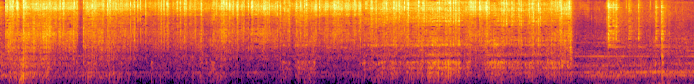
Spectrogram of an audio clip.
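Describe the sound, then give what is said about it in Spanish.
Stick electrode arc welding on a metal profile produces a continuous dense crackle and sizzle that stays fairly steady in loudness throughout, with a brief dip near the end. “me voy a la pieza y empezamos a soldar.”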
